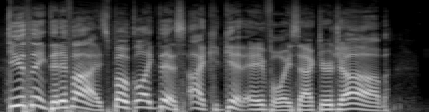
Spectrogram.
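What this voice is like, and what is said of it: Fake announcer voice. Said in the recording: “I like my fake announcer voice... What if I just did the whole podcast like this?”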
